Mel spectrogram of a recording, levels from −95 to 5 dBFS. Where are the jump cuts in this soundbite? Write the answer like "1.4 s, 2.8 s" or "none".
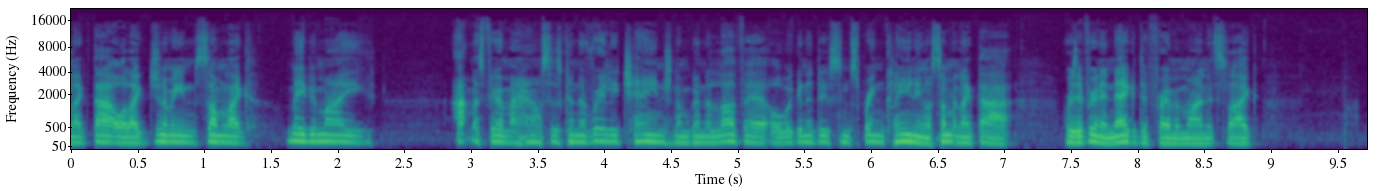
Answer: none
